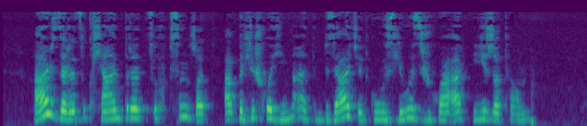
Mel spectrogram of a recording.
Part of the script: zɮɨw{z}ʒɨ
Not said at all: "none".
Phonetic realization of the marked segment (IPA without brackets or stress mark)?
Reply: z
